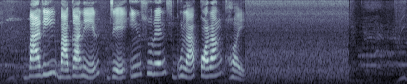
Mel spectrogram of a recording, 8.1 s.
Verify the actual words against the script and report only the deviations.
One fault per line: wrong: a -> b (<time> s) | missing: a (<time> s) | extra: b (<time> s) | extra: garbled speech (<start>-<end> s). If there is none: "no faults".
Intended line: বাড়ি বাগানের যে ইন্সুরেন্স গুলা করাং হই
no faults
